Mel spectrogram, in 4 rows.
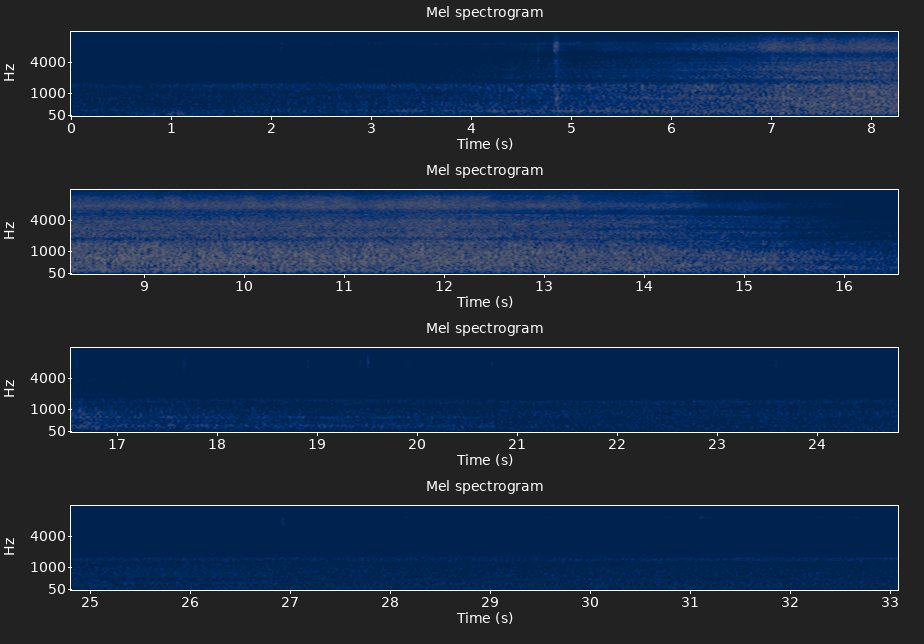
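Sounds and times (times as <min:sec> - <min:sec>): train wheels rumbling on rail: 0:00.0 - 0:20.8.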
